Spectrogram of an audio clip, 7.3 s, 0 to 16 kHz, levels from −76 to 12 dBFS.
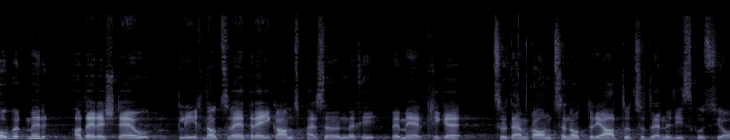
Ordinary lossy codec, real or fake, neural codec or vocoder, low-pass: AAC, 96 kbps; real; none; 14.4 kHz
